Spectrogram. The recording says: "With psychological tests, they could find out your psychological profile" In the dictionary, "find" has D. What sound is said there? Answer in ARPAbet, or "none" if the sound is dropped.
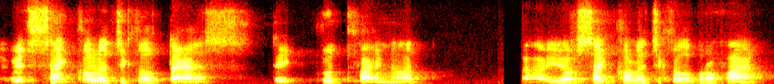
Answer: none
